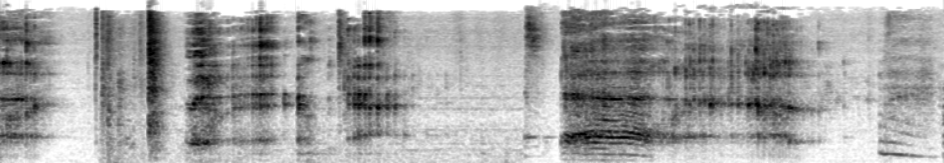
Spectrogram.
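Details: Female burping: several loud, drawn-out throaty belches, some long and rumbling, with short gaps between.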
